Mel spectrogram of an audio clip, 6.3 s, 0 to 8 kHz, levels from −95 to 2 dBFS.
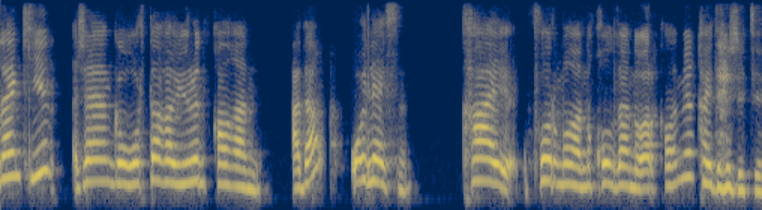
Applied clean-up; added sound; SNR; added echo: none; none; none; none.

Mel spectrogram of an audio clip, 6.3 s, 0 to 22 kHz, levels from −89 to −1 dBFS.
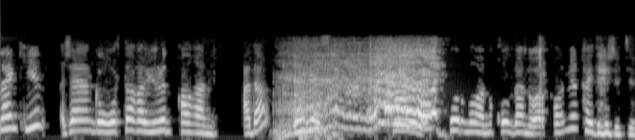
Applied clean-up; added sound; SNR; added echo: classical method spectral subtraction.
